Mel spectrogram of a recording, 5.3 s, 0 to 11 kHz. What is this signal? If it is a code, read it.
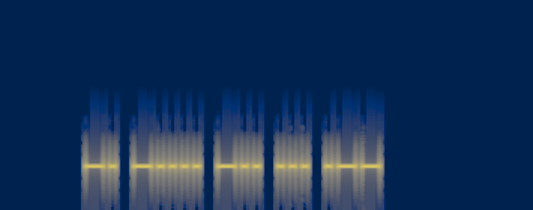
Morse code, heard as a keyed tone, about 21 wpm, 700 Hz. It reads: N6DSW
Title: USA Call Signs - 5 Characters - Repeated 3x - 20wpm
